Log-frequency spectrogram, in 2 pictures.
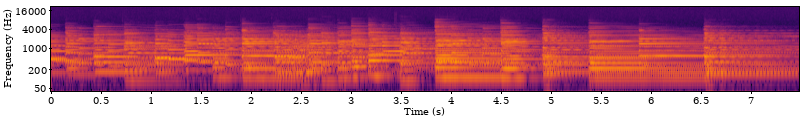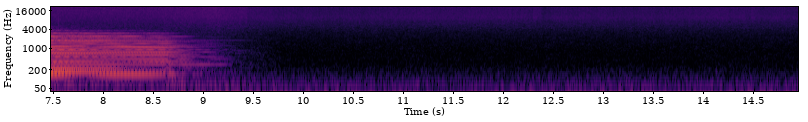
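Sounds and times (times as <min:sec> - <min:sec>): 
keyboard suite: 0:00.1 - 0:09.1.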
